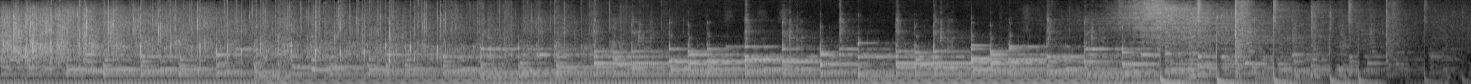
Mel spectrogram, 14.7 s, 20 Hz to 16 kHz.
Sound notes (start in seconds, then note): 1.9 applause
